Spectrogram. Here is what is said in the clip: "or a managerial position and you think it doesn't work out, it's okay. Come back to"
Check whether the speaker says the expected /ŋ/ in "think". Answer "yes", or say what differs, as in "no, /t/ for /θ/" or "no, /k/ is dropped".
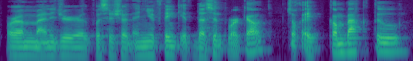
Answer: yes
